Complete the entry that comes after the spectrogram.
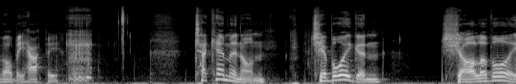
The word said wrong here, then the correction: Cheboygan: Oh, well, you've already got one wrong. It's Cheboygan. – Is it Cheboygan? – I've heard of Cheboygan. – It's just a lot of soft C's in Michigan.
